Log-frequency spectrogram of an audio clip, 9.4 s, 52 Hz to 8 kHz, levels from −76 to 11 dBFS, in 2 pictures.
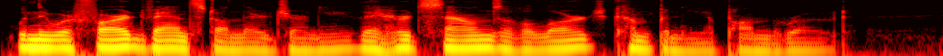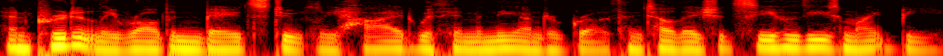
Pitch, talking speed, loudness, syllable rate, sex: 95 Hz, 235 wpm, -18 LUFS, 6.1 syllables/s, male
